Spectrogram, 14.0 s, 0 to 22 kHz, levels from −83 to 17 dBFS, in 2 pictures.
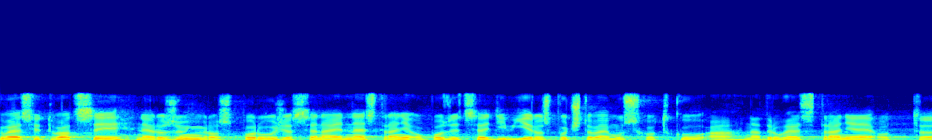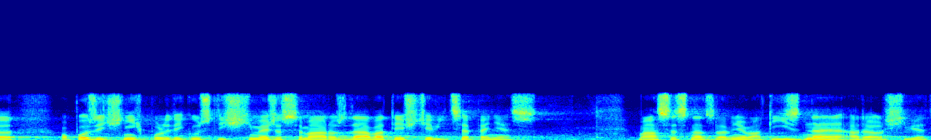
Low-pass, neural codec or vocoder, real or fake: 7.2 kHz; none; real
